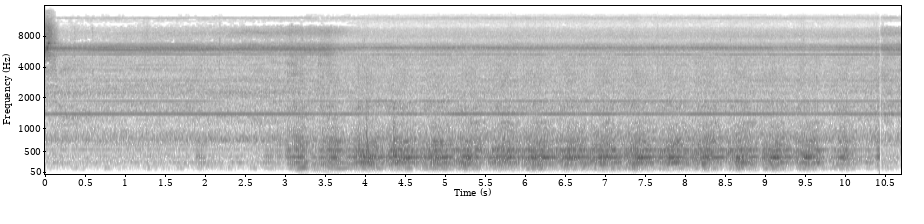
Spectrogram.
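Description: A milling spindle runs steadily. About three seconds in, a gear cutter starts cutting a tooth space in the metal gear blank, a louder, rough, uneven cutting noise that goes on almost to the end.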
